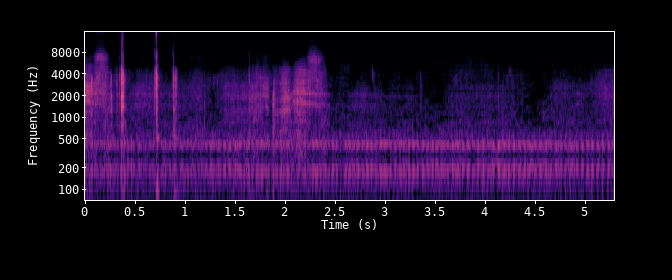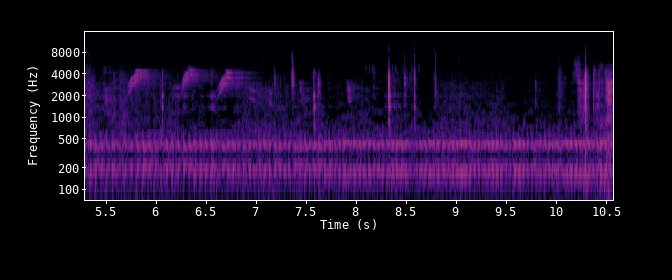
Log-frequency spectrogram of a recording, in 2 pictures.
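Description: Quiet outdoor ambience with a steady low hum, a few sharp clicks, and a small bird chirping three quick times about six seconds in.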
